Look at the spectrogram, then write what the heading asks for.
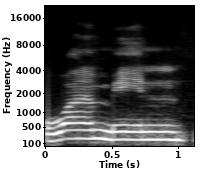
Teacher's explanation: পড়তে হবে কারণ নুন সাকিনের পরে ইজহারের হরফ হামজা আসছে তো এই নুনকে গুন্নাহ ছাড়া স্পষ্ট করিয়া পড়ব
